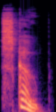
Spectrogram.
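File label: "scope", British English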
